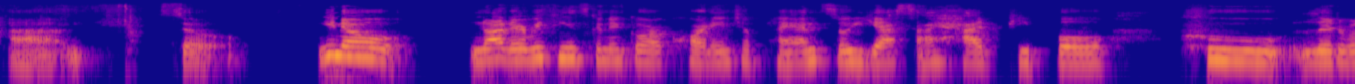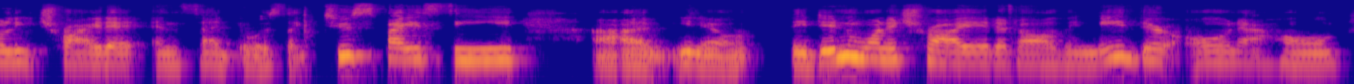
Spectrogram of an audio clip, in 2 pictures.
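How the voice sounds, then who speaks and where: A woman's voice: fairly low pitch, moderate pace. A middle-aged woman business owner speaking remotely at a virtual event, telling her story in a chatty, personable way with lots of "you know" fillers. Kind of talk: conversational talk about her business journey. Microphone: remote call for a virtual event.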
